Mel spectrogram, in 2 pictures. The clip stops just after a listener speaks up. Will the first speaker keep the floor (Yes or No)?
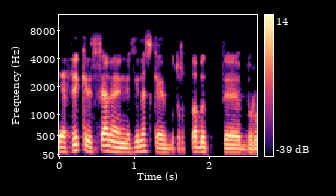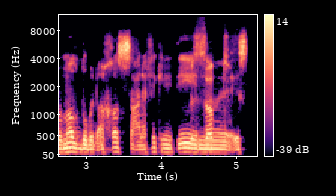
Yes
